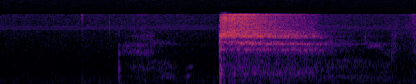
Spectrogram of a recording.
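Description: A short breathy vocal sound close to the microphone, a whisper or sharp exhale, coming on suddenly about a second in and fading within half a second, after a faint click.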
